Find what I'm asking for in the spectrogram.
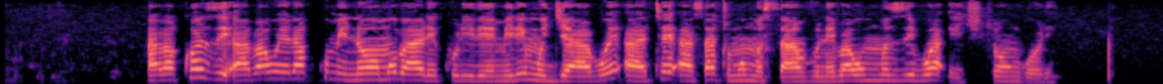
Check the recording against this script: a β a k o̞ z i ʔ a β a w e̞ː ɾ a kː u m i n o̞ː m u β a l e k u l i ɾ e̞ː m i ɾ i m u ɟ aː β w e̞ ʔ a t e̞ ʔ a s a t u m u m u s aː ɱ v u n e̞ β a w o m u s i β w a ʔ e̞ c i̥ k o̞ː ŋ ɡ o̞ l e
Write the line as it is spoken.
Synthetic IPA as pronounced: a β a k o̞ z i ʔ a β a w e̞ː ɾ a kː u m i n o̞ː m u β a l e k u l i ɾ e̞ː m i ɾ i m u ɟ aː β w e̞ ʔ a t e̞ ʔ a s a t u m u m u s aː ɱ v u n e̞ β a w u m u z i β w a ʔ e̞ c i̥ t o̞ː ŋ ɡ o̞ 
